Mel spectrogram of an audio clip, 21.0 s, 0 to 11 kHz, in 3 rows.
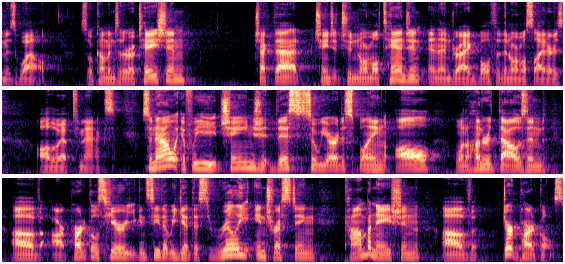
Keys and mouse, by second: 0.5-1.6 drag, 2.2-4.8 drag, 4.8-5.2 middle drag, 5.2 click, 8.6-9.3 middle drag, 11.1 middle click, 11.8-13.3 drag, 13.4 KP_0.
